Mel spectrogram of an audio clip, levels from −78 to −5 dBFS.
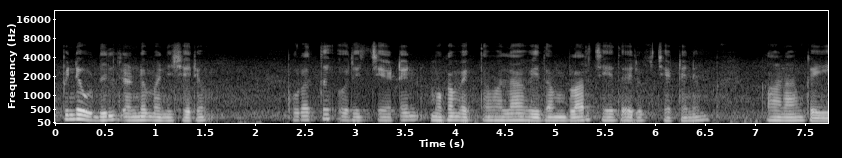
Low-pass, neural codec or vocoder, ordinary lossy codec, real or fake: none; none; none; real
